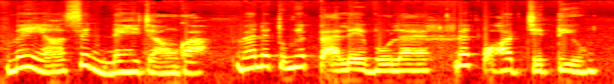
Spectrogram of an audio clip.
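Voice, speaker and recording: A woman's voice: sits high, normal speed, vocal fry, dark tone, exaggerated voice. A woman voicing a stubborn, cheerful young man who coaxes and pleads. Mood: pleading. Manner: coaxing, pleading.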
